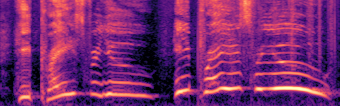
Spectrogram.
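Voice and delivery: astonished shout; incredulous cry. Acted. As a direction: thief crying out in amazement. Thief's voice, high shout.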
